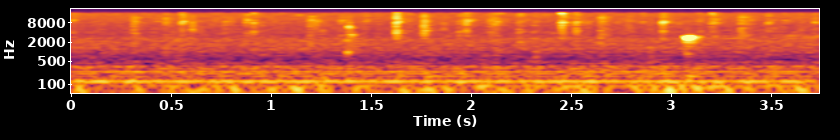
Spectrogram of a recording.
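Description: Faint, irregular clicking of typing on a computer keyboard over a steady low hum, with one slightly sharper click near the end.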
